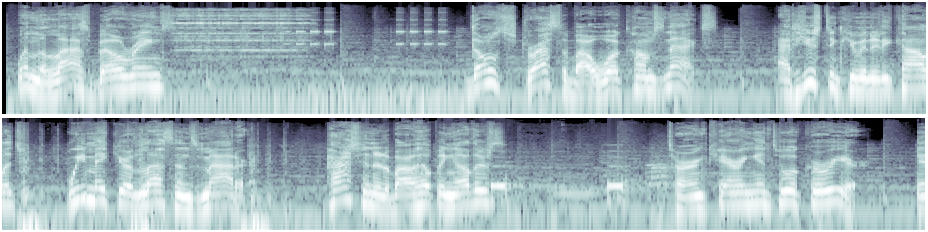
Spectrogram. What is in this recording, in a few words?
English Male; metro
